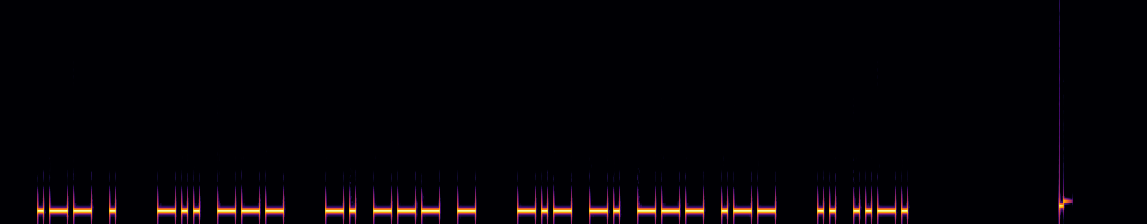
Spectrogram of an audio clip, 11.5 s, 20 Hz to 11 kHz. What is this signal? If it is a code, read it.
Morse code, heard as a keyed tone, about 20 wpm, 700 Hz. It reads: WE DO NOT KNOW IF
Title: Sets of 5 Words Encore2 20wpm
